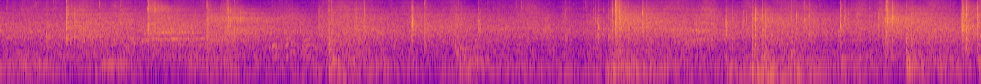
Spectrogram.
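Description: Hockey sticks clack against a puck in sharp knocks.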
